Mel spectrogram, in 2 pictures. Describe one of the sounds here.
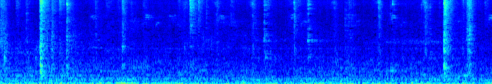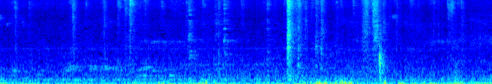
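Scissors snip hair close by, in quick crisp clicks.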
